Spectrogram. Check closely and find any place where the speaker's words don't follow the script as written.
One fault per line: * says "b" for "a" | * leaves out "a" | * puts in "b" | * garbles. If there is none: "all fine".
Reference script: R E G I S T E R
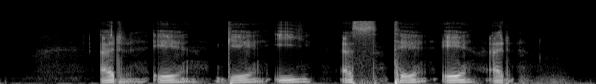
all fine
